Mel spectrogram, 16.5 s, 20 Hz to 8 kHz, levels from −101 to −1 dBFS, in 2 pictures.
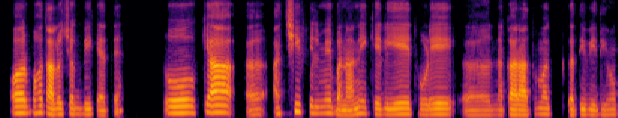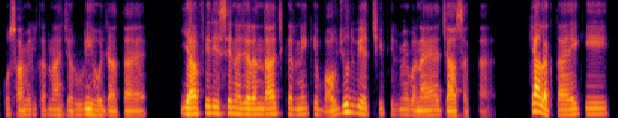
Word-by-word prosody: और 165 Hz, 0 st, +4 dB
बहुत 170 Hz, +1 st, -6 dB
आलोचक 135 Hz, +1 st, +1 dB
भी 130 Hz, 0 st, -5 dB
कहते 115 Hz, -4 st, -9 dB
हैं -, -, -12 dB, 0.5 s
तो 165 Hz, 0 st, +2 dB
क्या 180 Hz, -2 st, +6 dB, 0.4 s
अ, -, -, -7 dB, 0.3 s
अच्छी 150 Hz, +8 st, -3 dB
फ़िल्में 165 Hz, -3 st, -8 dB
बनाने 130 Hz, +4 st, -3 dB
के 140 Hz, -3 st, -6 dB
लिए 135 Hz, +1 st, -1 dB
थोड़े 135 Hz, +1 st, -3 dB, 0.2 s
अ, -, -, -13 dB, 0.4 s
नकारात्मक 130 Hz, +3 st, -1 dB, 0.2 s
गतिविधियों 125 Hz, 0 st, -7 dB
को 130 Hz, -, -13 dB
शामिल 125 Hz, +1 st, -4 dB
करना 125 Hz, 0 st, -7 dB
ज़रूरी 120 Hz, +4 st, +1 dB
हो 120 Hz, -2 st, -1 dB
जाता 110 Hz, 0 st, -4 dB
है 110 Hz, +2 st, -7 dB, 0.5 s
या 145 Hz, 0 st, +9 dB
फिर 160 Hz, +3 st, -1 dB
इसे 155 Hz, +1 st, +1 dB
नजरअंदाज 140 Hz, 0 st, +3 dB
करने 135 Hz, -1 st, -4 dB
के 145 Hz, -1 st, -10 dB
बावज़ूद 125 Hz, -, +3 dB
भी 160 Hz, -, +3 dB
अच्छी 140 Hz, 0 st, -4 dB
फ़िल्मे 130 Hz, -2 st, -11 dB
बनाया 115 Hz, 0 st, -1 dB
जा 105 Hz, -3 st, +1 dB
सकता 105 Hz, -, -9 dB
है। -, -, -19 dB, 0.5 s
क्या 205 Hz, -1 st, +11 dB
लगता 155 Hz, -8 st, +4 dB
है 125 Hz, +2 st, +1 dB
कि 140 Hz, 0 st, -4 dB
135 Hz, 155 wpm, -23 LUFS, 125-150 Hz, 0.5 s, क्या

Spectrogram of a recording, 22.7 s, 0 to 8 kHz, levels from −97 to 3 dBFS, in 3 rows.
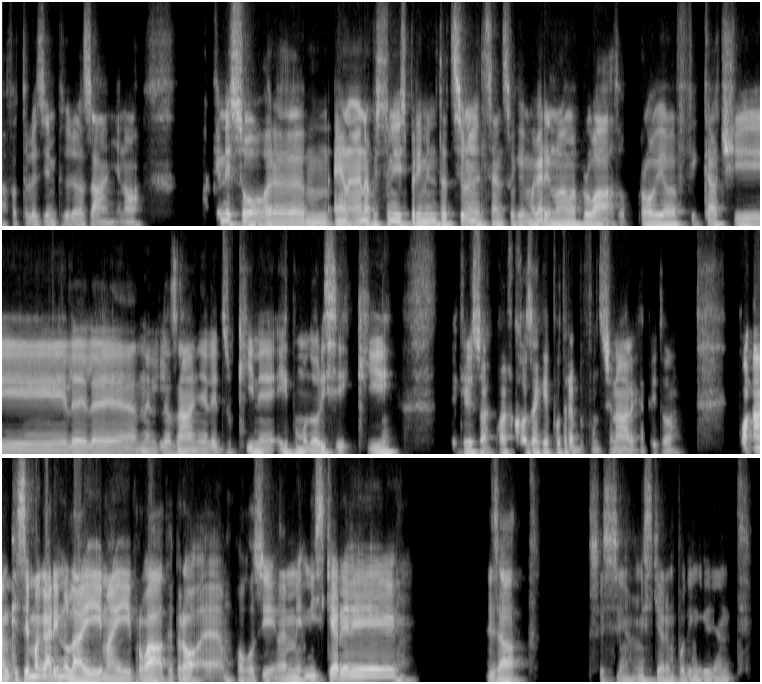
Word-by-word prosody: hai -, -, -13 dB
fatto -, -, -16 dB
l'esempio 100 Hz, 0 st, -8 dB
delle 100 Hz, 0 st, -7 dB
lasagne, 90 Hz, -3 st, -5 dB
no, 95 Hz, +4 st, -8 dB, 0.7 s
che -, -, -9 dB
ne 120 Hz, -, +3 dB
so 105 Hz, -3 st, +3 dB
ehm 105 Hz, 0 st, 0 dB
è 115 Hz, +2 st, +1 dB
una 110 Hz, -3 st, +3 dB
è -, -, +4 dB
una 125 Hz, +1 st, +3 dB
questione 120 Hz, +1 st, 0 dB
di 115 Hz, -, +3 dB
sperimentazione 115 Hz, +2 st, 0 dB
nel 110 Hz, -1 st, -1 dB
senso 105 Hz, -2 st, -5 dB
che 105 Hz, 0 st, -5 dB
magari 120 Hz, +3 st, 0 dB
non 110 Hz, 0 st, +1 dB
hai 115 Hz, -, +2 dB
mai 115 Hz, 0 st, 0 dB
provato, 115 Hz, 0 st, -1 dB
provi 110 Hz, 0 st, -1 dB
a 110 Hz, -1 st, 0 dB
ficcarci 105 Hz, -2 st, -2 dB
le 105 Hz, -1 st, +1 dB
le 100 Hz, -1 st, -1 dB
nelle 100 Hz, -1 st, -8 dB
lasagne, 100 Hz, 0 st, -2 dB
le 95 Hz, -2 st, -7 dB
zucchine 110 Hz, 0 st, -3 dB
e -, -, -9 dB
i -, -, -1 dB
pomodori 105 Hz, 0 st, -2 dB
secchi, 110 Hz, +1 st, -2 dB, 0.5 s
e -, -, -19 dB
che -, -, -10 dB
ne -, -, +1 dB
so, 115 Hz, -, +1 dB
è -, -, -9 dB
qualcosa 105 Hz, 0 st, -3 dB
che 105 Hz, -, -2 dB
potrebbe 105 Hz, -4 st, -6 dB
funzionare, 95 Hz, -1 st, -3 dB
capito? 95 Hz, +1 st, -14 dB, 0.5 s
Qua -, -, 0 dB
anche 140 Hz, +2 st, +5 dB
se 145 Hz, +1 st, +5 dB
magari 135 Hz, +2 st, +7 dB
non 115 Hz, -2 st, +4 dB
l'hai 105 Hz, -1 st, +7 dB
mai 105 Hz, 0 st, +4 dB
provate, -, -, +5 dB
però -, -, +3 dB
è -, -, -2 dB
un 105 Hz, -, -11 dB
po' 105 Hz, -3 st, -7 dB
così, 105 Hz, +1 st, -1 dB
ehm, 105 Hz, +1 st, -3 dB
mi 115 Hz, 0 st, 0 dB
mischiare 130 Hz, +2 st, +3 dB
le 125 Hz, -2 st, +3 dB, 0.7 s
esatto. -, -, -2 dB, 0.5 s
Sì, 105 Hz, -, -12 dB
sì, 110 Hz, -2 st, -6 dB
mischiare 115 Hz, +1 st, -7 dB
un 105 Hz, -, -9 dB
po' 105 Hz, -, -10 dB
di 105 Hz, -, -10 dB
ingredienti. 105 Hz, -1 st, -10 dB
105 Hz, 195 wpm, -22 LUFS, 100-115 Hz, 0.7 s, magari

